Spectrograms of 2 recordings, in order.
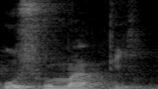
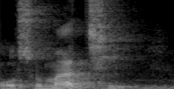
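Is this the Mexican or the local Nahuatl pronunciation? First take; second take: local; Mexican. First: It is said in local Nahuatl, with u and t. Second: It is said in Mexican Nahuatl, with o and ch.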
